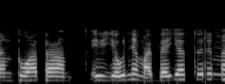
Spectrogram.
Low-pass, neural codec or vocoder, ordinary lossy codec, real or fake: 5.4 kHz; none; Opus, 24 kbps; real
